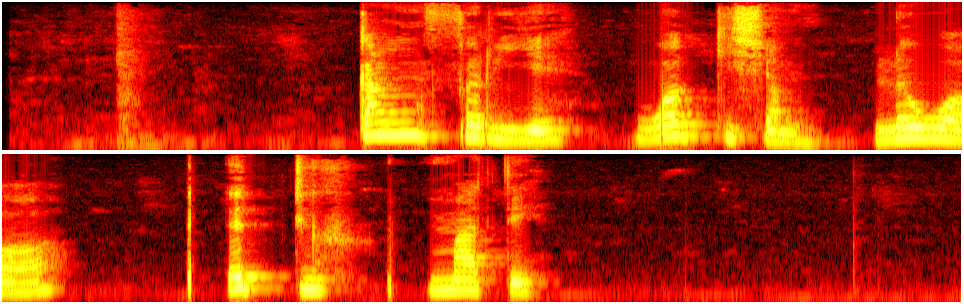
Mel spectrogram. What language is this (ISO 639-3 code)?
nla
